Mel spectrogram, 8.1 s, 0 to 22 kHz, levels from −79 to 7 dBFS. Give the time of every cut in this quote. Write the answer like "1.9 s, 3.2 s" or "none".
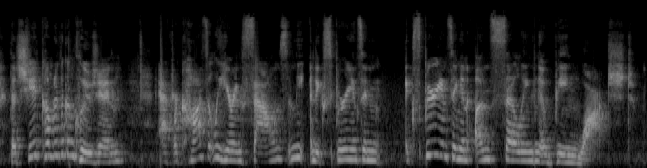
3.8 s, 6.7 s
